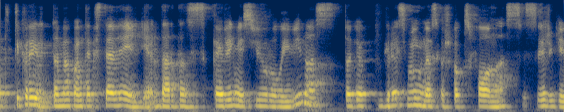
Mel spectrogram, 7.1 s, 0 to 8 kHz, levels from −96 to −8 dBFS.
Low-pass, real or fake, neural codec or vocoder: 7.2 kHz; fake; codec, 44.1 kHz, 2.6 kbps, SNAC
